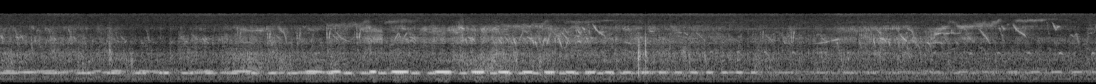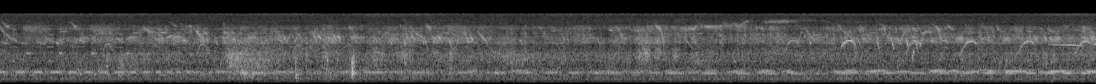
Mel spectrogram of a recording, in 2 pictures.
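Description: Many wild birds chirping and whistling together, with a low, fast-pulsing call repeating steadily through the first half before fading.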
